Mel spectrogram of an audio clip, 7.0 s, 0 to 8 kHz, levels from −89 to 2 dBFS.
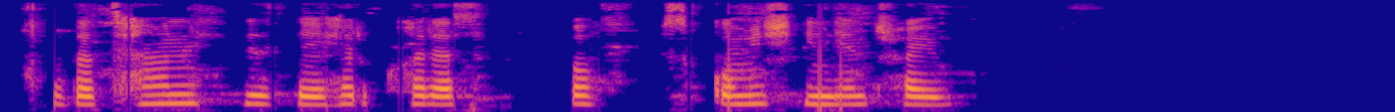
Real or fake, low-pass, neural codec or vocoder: real; 7.2 kHz; none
